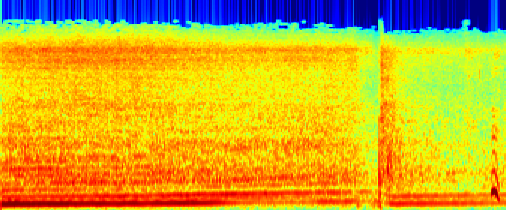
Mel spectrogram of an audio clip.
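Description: Rally car engine pulling hard out of a hairpin, its pitch rising steadily through one gear. About three seconds in, an upshift drops the pitch, and the engine fades as the car pulls away.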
